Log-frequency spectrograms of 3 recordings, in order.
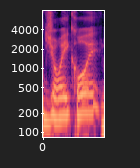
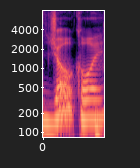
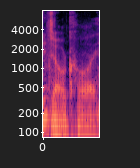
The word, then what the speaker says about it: Jo Koy: I always feel like saying his name wrong. I feel like always saying Joy Coy. – Joy Coy. – But it's Joe Coy. – Joe Coy.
